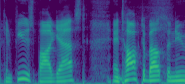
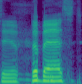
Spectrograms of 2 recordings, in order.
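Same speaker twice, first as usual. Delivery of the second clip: boastful Trump catchphrase; 8 dB louder than usual. Pretend. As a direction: brag it like Trump.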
